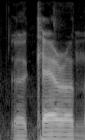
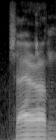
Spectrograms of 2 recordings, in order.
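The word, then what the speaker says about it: Charon: There are two pronunciations of it. Actually, it's Karen and Sharon.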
